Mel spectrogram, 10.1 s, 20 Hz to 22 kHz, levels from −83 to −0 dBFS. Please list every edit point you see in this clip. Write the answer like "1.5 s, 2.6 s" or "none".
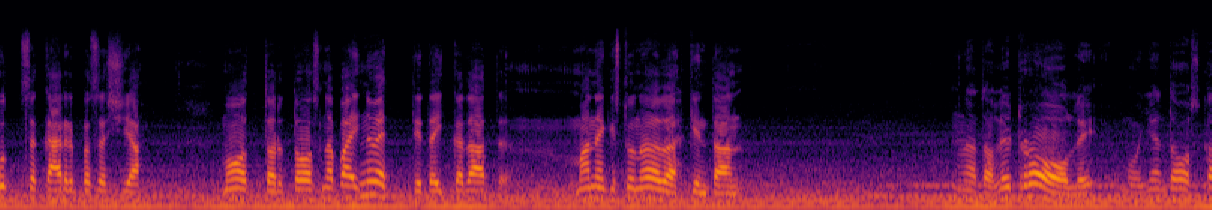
3.0 s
